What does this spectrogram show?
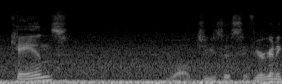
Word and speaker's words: Cairns: future yeah it's crazy it's cans for Cairn Cairns cans Jesus if you're going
